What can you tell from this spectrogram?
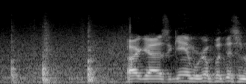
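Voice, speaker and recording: A man talks fairly quickly while light background noise sits underneath. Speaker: family vlogger. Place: home room. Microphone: phone near.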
